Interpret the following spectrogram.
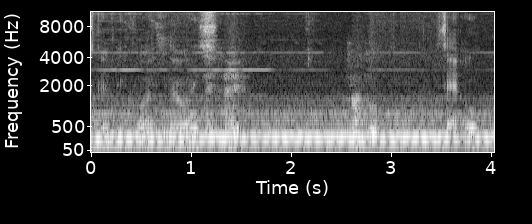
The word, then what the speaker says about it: Settle: Settle, that's how you say it, and I've got all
